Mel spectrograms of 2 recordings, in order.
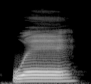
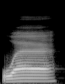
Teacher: harus vokalnya vokal A tipis, bukan vokal E.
